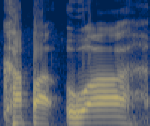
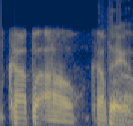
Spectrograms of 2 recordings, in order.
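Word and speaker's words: Kapaʻau: Jim, is it Kapa'ua, Hawaii? I'm sure I'm mispronouncing that. Close, Tom. Kapa'au. There you go.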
